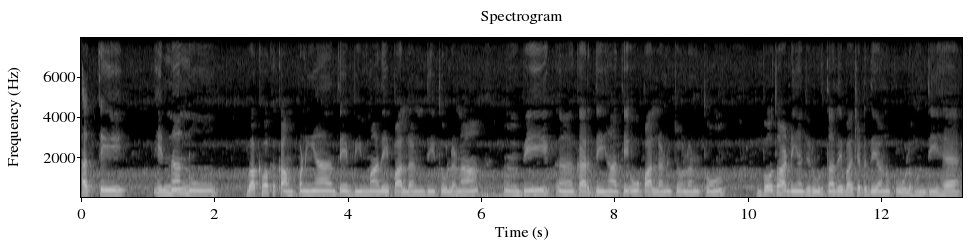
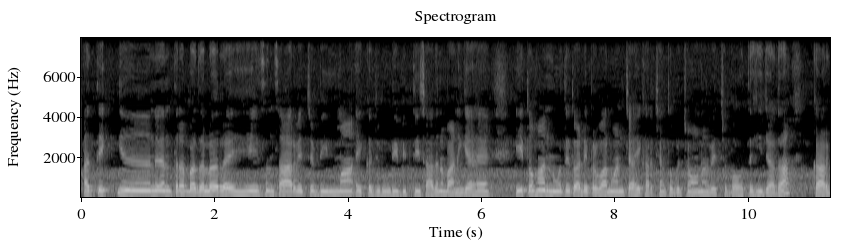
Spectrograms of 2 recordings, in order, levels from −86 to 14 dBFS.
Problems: constant background noise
